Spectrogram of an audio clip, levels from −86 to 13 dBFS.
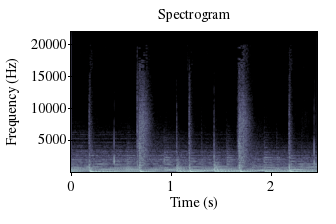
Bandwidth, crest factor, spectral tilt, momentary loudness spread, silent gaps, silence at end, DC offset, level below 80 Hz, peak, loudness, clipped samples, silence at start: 12 kHz; 12 dB; -7 dB/octave; 3 LU; none; 0 s; under 0.1%; -16 dBFS; -2 dBFS; -17 LUFS; under 0.1%; 0 s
